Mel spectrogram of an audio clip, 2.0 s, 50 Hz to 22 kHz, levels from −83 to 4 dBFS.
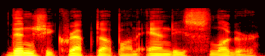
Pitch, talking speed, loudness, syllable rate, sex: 105 Hz, 210 wpm, -19 LUFS, 4.8 syllables/s, male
